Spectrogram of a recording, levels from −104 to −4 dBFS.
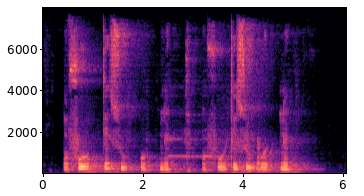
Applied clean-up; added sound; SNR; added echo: none; none; none; reverberation time 0.8 s.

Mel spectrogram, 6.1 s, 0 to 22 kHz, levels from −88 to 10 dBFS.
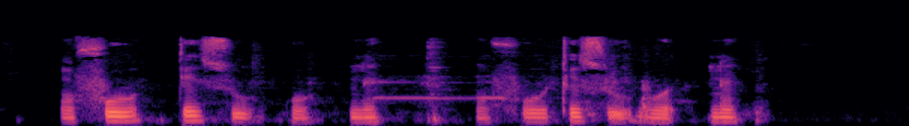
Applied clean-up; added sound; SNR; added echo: none; none; none; none.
